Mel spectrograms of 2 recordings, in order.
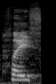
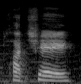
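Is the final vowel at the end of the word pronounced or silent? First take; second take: silent; pronounced. First: The word ends without an extra vowel sound. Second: The word ends with an extra vowel sound. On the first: "It's not place anymore" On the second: "pronounce the e, the silent e at the end"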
